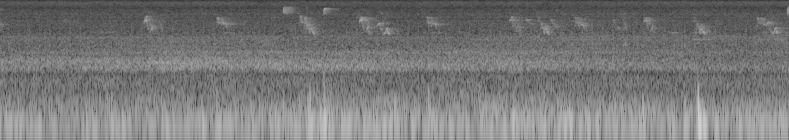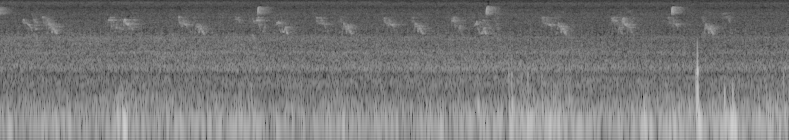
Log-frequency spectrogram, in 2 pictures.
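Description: Small birds chirping in the background: many short falling chirps, a few a second, with now and then a higher note. Under them a steady low rumble, with a few soft thumps.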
